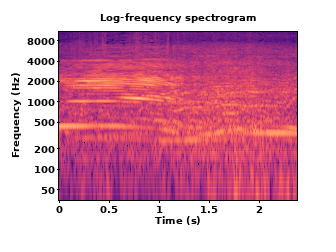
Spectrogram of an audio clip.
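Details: Cattle at a busy market in Kushtia, Bangladesh, where Sahiwal and Friesian bull calves are being bought, 6 May 2024: a long, steady, droning moo held evenly for over two seconds against a dense background hum of the crowd.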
